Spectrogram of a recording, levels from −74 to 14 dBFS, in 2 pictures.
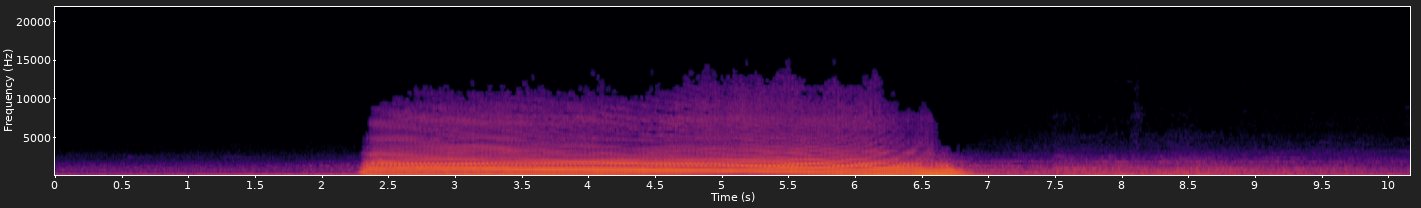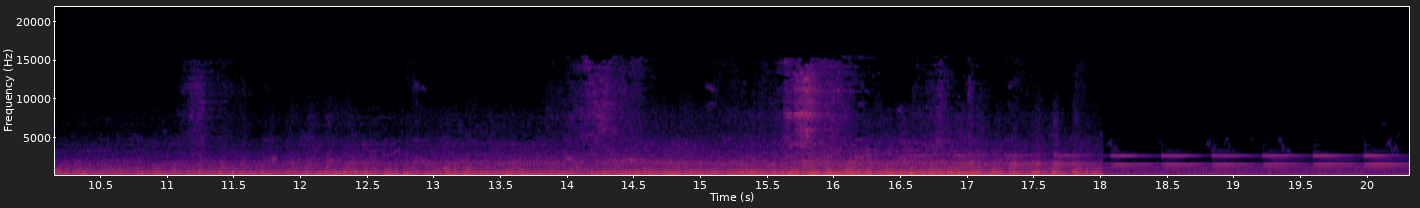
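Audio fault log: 1.85–1.87 s, 7.47 s, 10.81 s, 14.76 s, 18.01 s: damaged data in a compressed stream. Five quick blips, each about 20 ms or less. Bad bytes in the stream throw the decoder off, so it garbles those frames and has to hunt for the next frame header to lock back on.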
